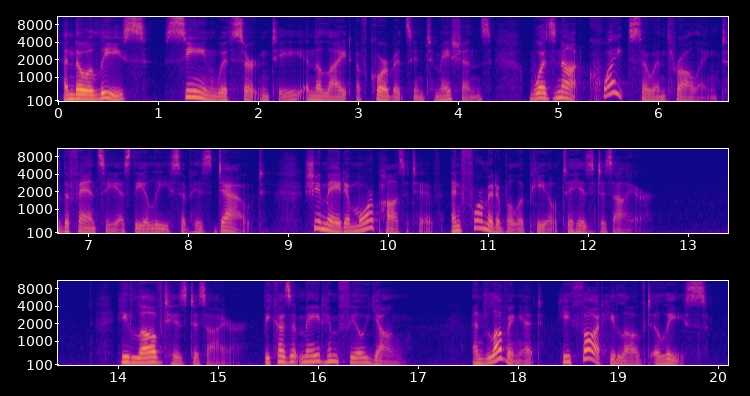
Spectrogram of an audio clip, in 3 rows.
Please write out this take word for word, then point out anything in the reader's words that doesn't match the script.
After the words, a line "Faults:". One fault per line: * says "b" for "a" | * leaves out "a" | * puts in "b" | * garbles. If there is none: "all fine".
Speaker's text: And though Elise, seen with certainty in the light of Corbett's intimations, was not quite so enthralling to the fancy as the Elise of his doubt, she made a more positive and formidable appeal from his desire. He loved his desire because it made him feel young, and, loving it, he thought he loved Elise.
And though Elise, seen with certainty in the light of Corbett's intimations, was not quite so enthralling to the fancy as the Elise of his doubt, she made a more positive and formidable appeal to his desire. He loved his desire because it made him feel young, and, loving it, he thought he loved Elise.
Faults:
* says "to" for "from"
